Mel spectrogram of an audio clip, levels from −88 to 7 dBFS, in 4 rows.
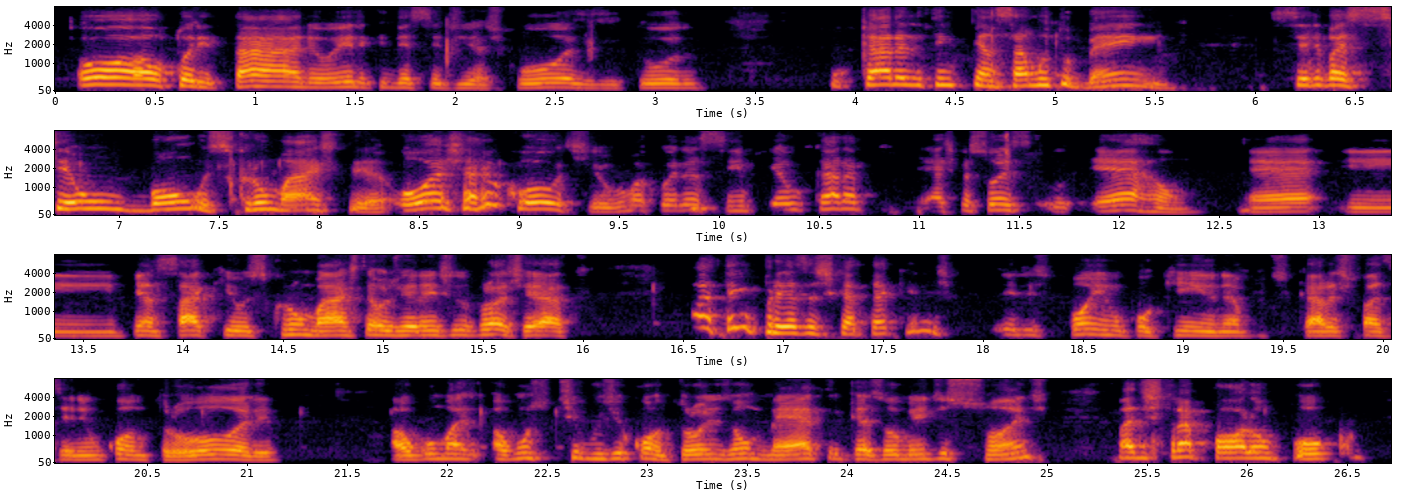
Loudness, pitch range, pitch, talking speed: -17 LUFS, 150-215 Hz, 180 Hz, 175 wpm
